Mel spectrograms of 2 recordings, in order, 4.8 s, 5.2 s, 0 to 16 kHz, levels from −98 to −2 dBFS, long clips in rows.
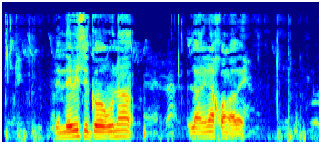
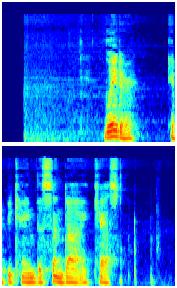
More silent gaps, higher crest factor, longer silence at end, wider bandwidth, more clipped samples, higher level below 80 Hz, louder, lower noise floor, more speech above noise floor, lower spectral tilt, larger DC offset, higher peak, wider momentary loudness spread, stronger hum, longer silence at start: neither; about the same, 18 dB vs 22 dB; second, 0 s vs 0.8 s; about the same, 11.5 kHz vs 11.5 kHz; neither; second, -64 dBFS vs -56 dBFS; about the same, -22 LUFS vs -24 LUFS; second, -52 dBFS vs -58 dBFS; second, 31 dB vs 35 dB; about the same, -5.5 dB/octave vs -6 dB/octave; neither; about the same, -6 dBFS vs -4 dBFS; first, 24 LU vs 14 LU; neither; second, 0.05 s vs 1.55 s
